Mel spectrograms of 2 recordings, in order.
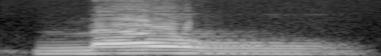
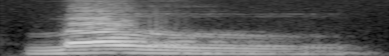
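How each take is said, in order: First: The sound is thick, with rounded lips. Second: The sound is thin, with spread lips. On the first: The speaker calls it right. "tapi mau" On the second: The speaker calls it wrong. "bukan mau"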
